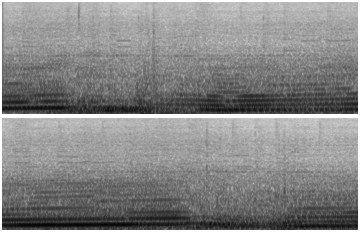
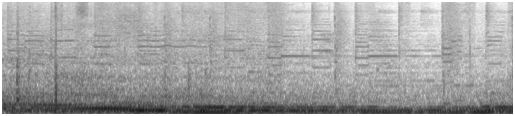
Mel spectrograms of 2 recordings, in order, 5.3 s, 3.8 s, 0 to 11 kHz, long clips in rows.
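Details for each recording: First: Datsun 280Z race car on a road test after fixes, warm at 165° with 90° air temperature and not overheating: engine pulls cleanly through rising and falling revs with an even tone and no misses, knocks or rattles; running healthy. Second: Datsun 280Z restarted after a drive following recent fixes. Right after the over-rev flare, revs sag into a slow, lumpy, uneven, near-stalling idle, described as dangerously low. This is a recurring problem the owner had earlier.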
